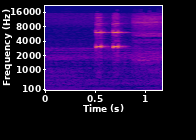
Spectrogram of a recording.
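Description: A Cheerson CX-23 drone's handheld controller sets off its vibration motor, two short close buzzes in quick succession followed by a steadier faint hum over a quiet room background.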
